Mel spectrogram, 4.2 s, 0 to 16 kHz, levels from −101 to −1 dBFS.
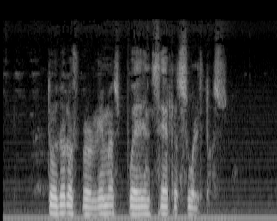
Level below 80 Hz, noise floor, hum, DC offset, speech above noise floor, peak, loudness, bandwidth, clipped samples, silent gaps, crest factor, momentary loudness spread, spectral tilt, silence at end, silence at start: -46 dBFS; -49 dBFS; none; under 0.1%; 21 dB; -14 dBFS; -29 LUFS; 11 kHz; under 0.1%; none; 16 dB; 14 LU; -6.5 dB/octave; 0 s; 0.05 s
